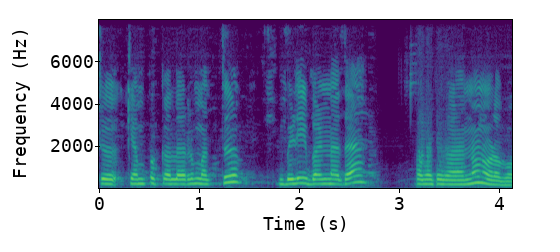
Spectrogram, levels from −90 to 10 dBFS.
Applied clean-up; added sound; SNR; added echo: neural separator model SepFormer DNS4.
